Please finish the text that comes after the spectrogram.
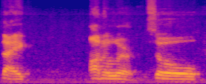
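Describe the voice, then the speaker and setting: A man's voice: medium pitch, very slow, a little hiss or hum, low-quality recording. A man hosting a podcast, chatting casually about fashion looks, sounding stuffy and sniffly from allergies. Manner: chatty, animated, many fillers. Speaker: podcast host. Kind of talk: casual fashion review chat.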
